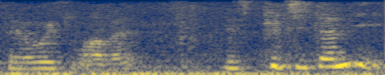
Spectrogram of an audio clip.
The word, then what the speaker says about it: petit: So you don't pronounce the second T, you don't say petit. – You say petit ami.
